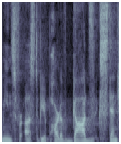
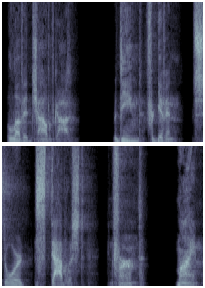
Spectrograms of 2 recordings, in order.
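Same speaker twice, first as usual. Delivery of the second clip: low, soft, measured reassurance; tender declaration; 3 semitones lower, 3 dB quieter, slower than usual. Acted. God names his beloved child, tender quiet declaration. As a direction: let each word stand alone, gently and solemnly. God's words written on the heart.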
